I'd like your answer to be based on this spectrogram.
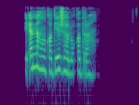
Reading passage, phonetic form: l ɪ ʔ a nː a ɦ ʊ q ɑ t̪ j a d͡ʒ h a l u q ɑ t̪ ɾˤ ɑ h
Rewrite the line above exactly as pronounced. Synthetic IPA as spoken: l ɪ ʔ a nː a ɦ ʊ q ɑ d̪ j a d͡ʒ h a l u q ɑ d̪ ɾˤ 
